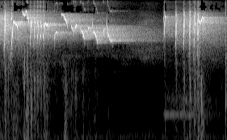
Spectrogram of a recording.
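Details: Brown-throated sunbird, a kept songbird singing actively, recorded as a training and lure track for pet birds: a high, rapid twittering trill that slides gently downward, pauses, then restarts in a fast chattering burst.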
